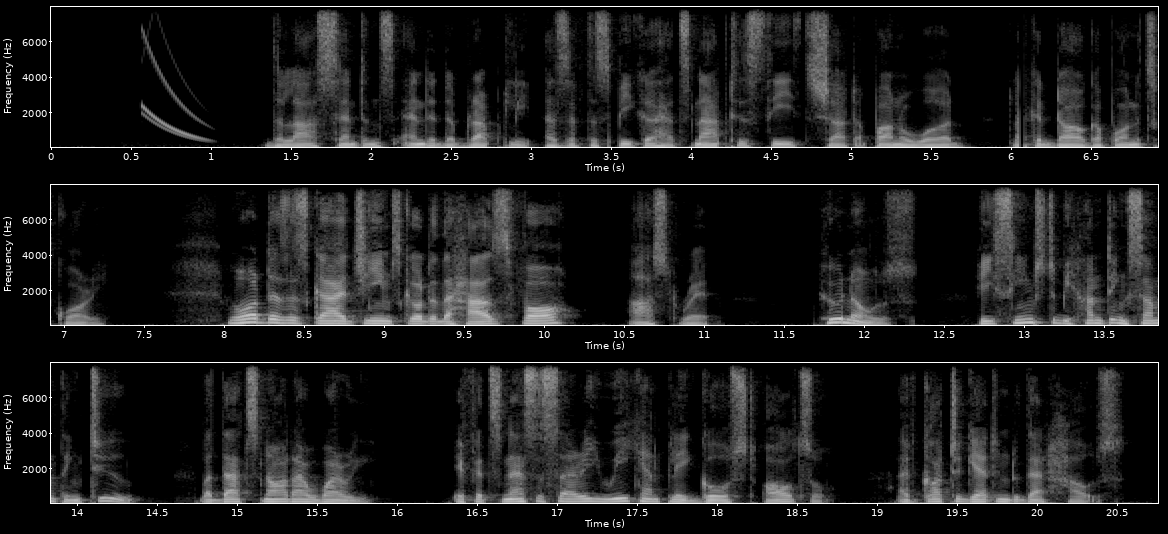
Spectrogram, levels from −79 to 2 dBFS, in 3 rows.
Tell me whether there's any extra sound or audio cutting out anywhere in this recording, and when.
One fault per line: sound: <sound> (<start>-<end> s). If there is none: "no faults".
sound: chirp (0.6-1.0 s)
sound: dropout (6.0-6.1 s)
